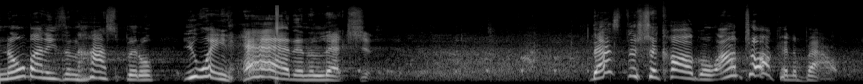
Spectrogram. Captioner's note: laughter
